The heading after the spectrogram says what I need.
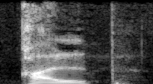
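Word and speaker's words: قلب: Por ponerte un ejemplo, si nosotros decimos calp con una k gutural, calp significa corazón. Pero si te decimos calpural, mucho más suave, calp significa perro.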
